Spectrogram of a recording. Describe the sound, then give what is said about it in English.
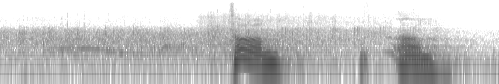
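Audience applause greeting a guest invited up to the front, an even wash of clapping throughout with short bursts of speech over it. “Give him a hand.”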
